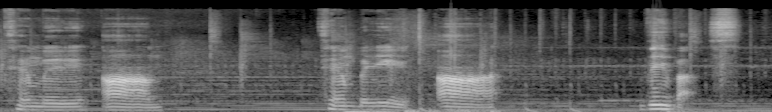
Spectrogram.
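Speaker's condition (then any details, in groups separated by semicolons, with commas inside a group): Cerebral palsy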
